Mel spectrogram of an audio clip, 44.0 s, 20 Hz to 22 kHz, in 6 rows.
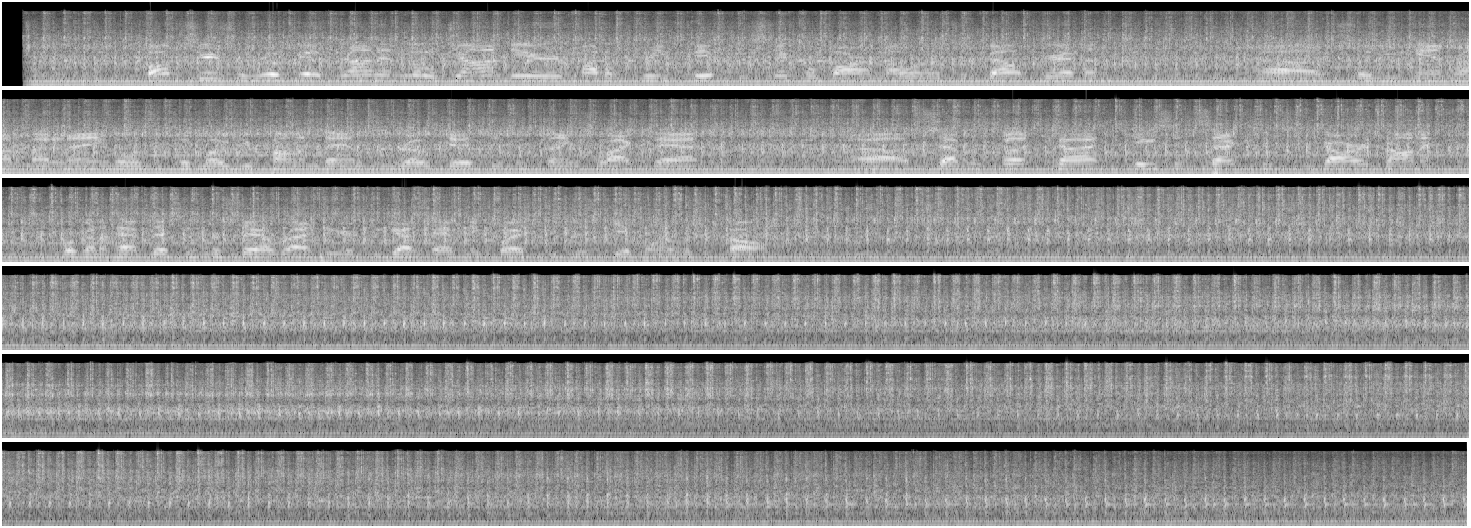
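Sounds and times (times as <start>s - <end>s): tractor engine idling: 0.1s - 44.0s.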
